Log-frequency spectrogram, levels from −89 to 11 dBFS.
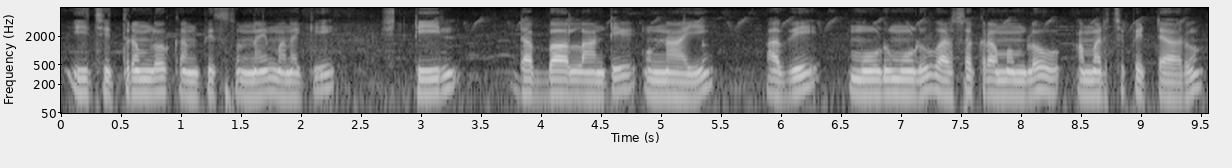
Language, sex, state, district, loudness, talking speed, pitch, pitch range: Telugu, male, Telangana, Mahabubabad, -18 LUFS, 95 wpm, 125 Hz, 120-130 Hz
